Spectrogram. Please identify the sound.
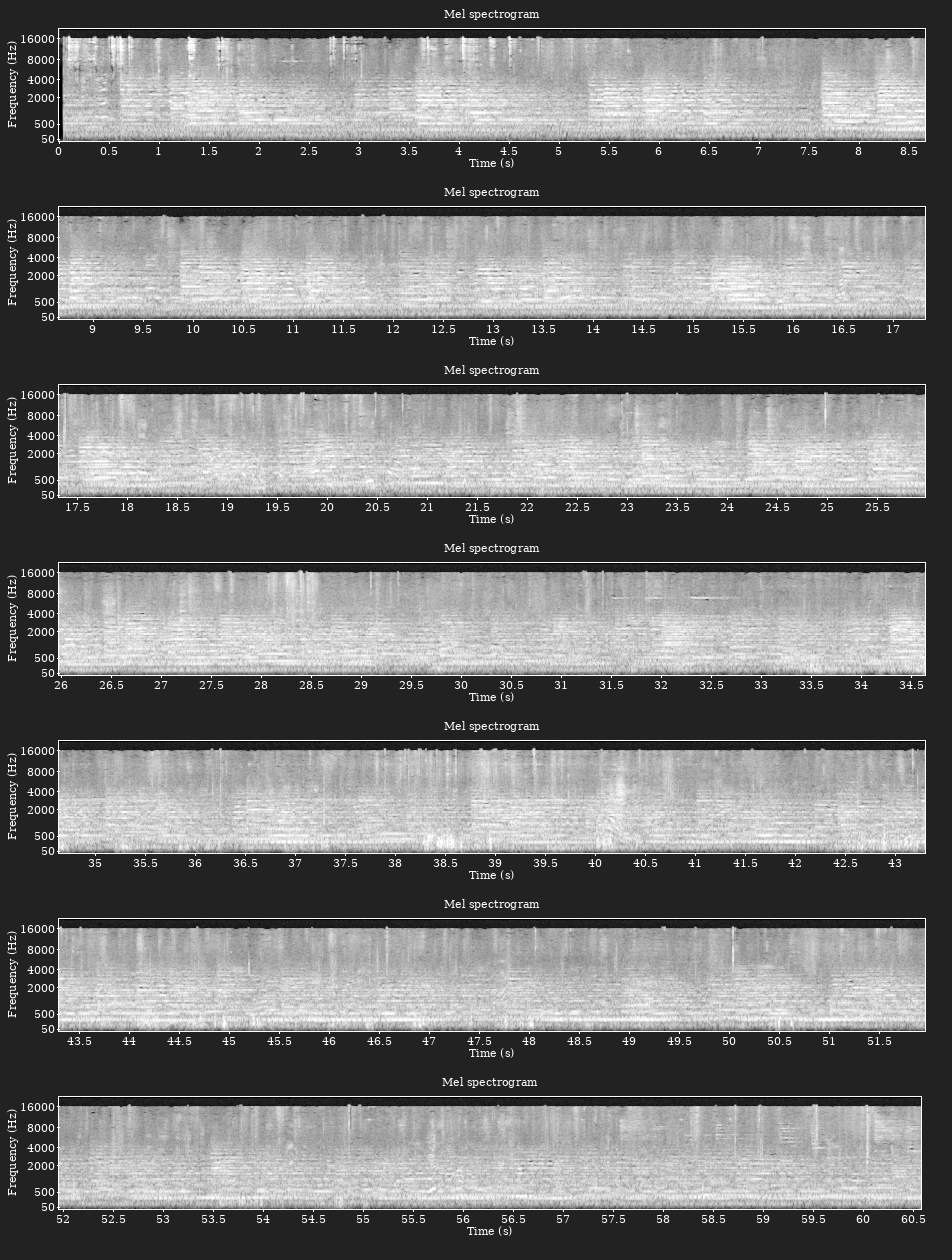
Notre Dame Bells, Paris
Notre-Dame, Paris, church, cathedral, bells, field-recording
